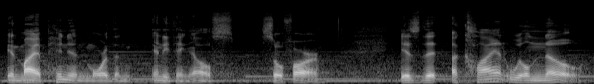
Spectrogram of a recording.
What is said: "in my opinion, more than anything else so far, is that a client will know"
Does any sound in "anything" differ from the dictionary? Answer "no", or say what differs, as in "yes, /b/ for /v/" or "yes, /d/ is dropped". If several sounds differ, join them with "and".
no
